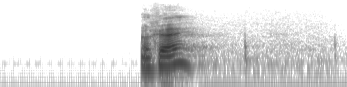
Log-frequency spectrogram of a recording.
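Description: A middle-aged man speaks briefly through a microphone, with pauses, in a room with some echo.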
